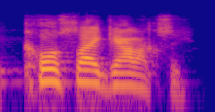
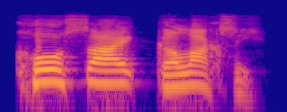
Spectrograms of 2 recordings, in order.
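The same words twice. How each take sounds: First: The vowels are given English sounds. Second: Each a is said as an open ah. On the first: "You want to call it the English way" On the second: "the real name pronunciation is"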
